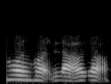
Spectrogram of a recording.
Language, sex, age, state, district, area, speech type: Manipuri, female, 45-60, Manipur, Churachandpur, urban, conversation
